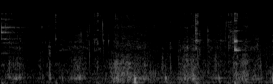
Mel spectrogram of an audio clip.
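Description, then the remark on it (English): Crunchy chewing of French Toast Crunch breakfast cereal with milk, a steady run of wet, crackling bites and mastication, fairly quiet, with no talking. “Which one are we doing, apple or French? We're doing French first. French toast crunch. Give it a whirl.”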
